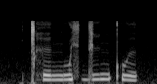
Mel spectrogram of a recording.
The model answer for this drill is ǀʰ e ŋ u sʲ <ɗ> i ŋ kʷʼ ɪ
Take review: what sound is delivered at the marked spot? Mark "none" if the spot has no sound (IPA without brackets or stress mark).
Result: d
